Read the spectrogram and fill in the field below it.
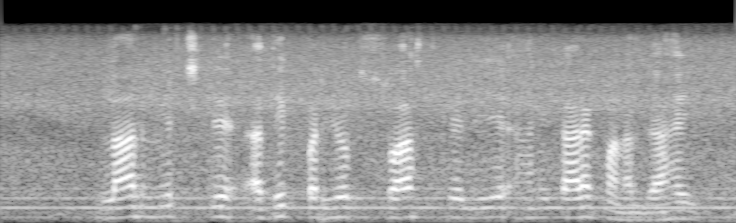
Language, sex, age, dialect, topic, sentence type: Magahi, male, 18-24, Central/Standard, agriculture, statement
